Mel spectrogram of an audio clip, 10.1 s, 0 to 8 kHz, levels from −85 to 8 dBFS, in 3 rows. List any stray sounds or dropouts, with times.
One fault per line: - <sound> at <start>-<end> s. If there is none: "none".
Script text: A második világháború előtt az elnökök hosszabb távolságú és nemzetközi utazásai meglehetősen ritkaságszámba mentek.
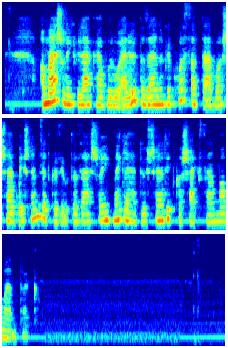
none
